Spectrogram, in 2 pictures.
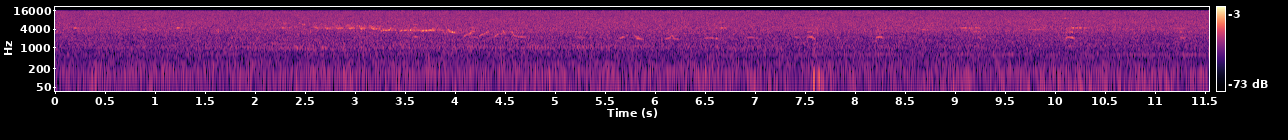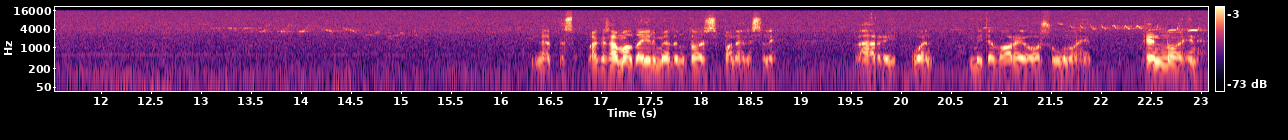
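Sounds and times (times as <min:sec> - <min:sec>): small bird chirping: 0:00.0 - 0:11.5, 0:12.4 - 0:15.3, 0:20.4 - 0:23.0.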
